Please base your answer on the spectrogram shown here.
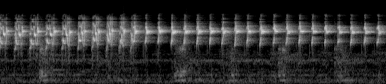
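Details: Lovebird performing a long 'ngekek' trill, used as a lure to get other lovebirds singing: a bright, high chattering series of rapid pulses, about four per second, steady throughout.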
